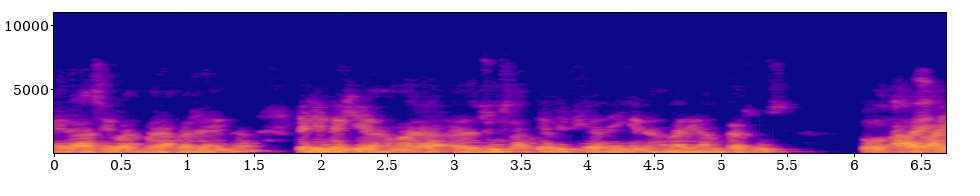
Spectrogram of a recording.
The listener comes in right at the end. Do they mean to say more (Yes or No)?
No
